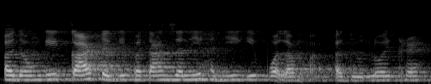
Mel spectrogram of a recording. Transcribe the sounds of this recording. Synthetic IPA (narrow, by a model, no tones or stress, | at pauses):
ɐdoŋɡikaɾtːɐɡipɐtanzɐliɦɐnːiɡipʰollɐm | ɐdulojkʰɾe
